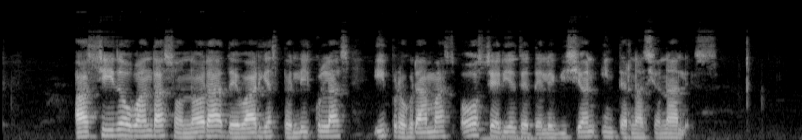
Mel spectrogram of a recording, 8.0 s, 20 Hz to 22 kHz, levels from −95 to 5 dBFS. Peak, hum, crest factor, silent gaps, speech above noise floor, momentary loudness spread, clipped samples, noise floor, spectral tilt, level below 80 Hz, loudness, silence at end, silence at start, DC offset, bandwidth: -6 dBFS; none; 20 dB; none; 47 dB; 9 LU; under 0.1%; -72 dBFS; -5.5 dB/octave; -60 dBFS; -25 LUFS; 0.55 s; 0.75 s; under 0.1%; 9.2 kHz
